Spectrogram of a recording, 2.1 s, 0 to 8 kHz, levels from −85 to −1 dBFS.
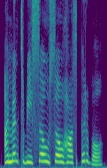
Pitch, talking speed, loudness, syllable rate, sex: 290 Hz, 140 wpm, -16 LUFS, 5.2 syllables/s, female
